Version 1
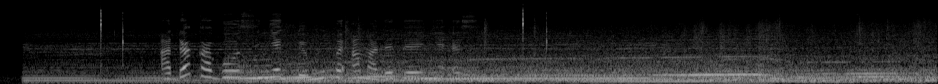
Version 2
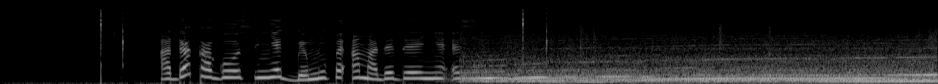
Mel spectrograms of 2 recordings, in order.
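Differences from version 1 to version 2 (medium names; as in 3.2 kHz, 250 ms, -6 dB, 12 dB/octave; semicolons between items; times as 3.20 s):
first sound: muted; second sound: entry +2.35 s; master: add tone controls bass +7 dB, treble -6 dB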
